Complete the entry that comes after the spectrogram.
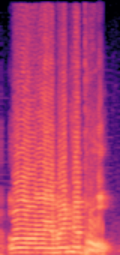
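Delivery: loud high cry of alarm; frantic high yell; panicked yell. Retold or imitated. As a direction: shout it like you're grabbing something falling. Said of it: "retold panic in shower".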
